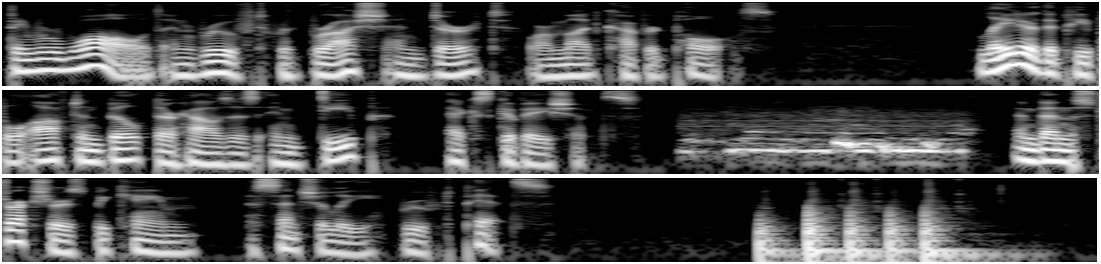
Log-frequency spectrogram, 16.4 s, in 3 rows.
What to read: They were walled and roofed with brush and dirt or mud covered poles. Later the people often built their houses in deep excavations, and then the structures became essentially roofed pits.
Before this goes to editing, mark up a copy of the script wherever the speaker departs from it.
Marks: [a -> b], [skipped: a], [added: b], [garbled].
They were walled and roofed with brush and dirt or mud covered poles. Later the people often built their houses in deep excavations, and then the structures became essentially roofed pits.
